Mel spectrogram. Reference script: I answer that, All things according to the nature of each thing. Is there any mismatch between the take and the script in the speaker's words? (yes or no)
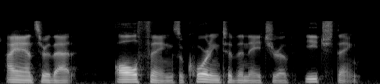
no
